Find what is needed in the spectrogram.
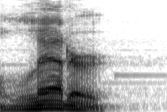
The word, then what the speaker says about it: let her: let 跟 her 有一个击穿， h 音不发音，用 t 跟 er 形成个连音，叫做 let her。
